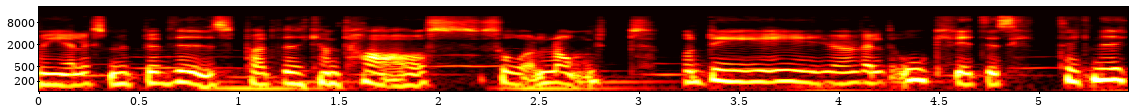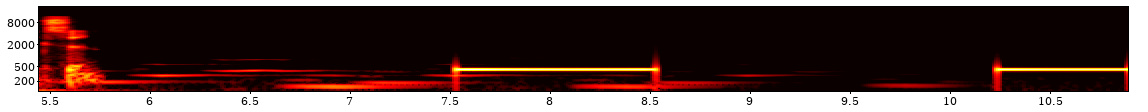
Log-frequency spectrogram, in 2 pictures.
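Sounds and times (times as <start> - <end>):
speech: 0.0 - 5.8
soft music: 0.0 - 10.8
electronic ringback tones of an outgoing phone call: 7.5 - 8.6, 10.2 - 10.8.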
